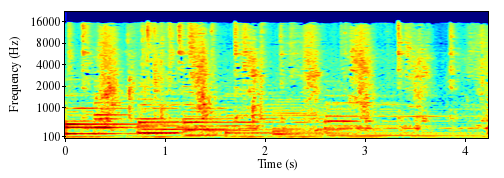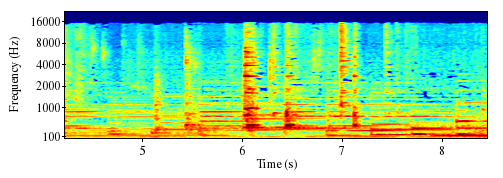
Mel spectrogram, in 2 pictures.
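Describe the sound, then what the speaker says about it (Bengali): Dried loitta fish frying in oil in a pan while being stirred, with sizzling and repeated scraping and clinking of a utensil against the pan, heard under melodic background music with no talk. "কড়া করে ভাজা হয়ে গেলে একটু নুন দিয়ে আবার একটু নাড়াচাড়া করে নেব।"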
